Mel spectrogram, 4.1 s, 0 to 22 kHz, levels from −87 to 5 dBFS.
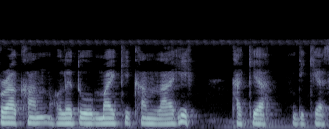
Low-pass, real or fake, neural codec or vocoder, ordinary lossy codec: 7.2 kHz; real; none; none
